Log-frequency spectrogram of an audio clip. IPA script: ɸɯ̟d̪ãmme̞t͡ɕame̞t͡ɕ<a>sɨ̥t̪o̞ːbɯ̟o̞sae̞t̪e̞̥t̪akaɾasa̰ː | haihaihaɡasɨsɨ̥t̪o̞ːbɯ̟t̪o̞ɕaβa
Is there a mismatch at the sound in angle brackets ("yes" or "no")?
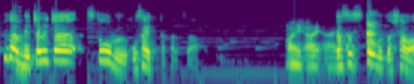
no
